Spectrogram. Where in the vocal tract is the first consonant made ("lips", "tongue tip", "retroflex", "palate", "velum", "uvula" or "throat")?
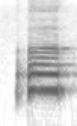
throat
